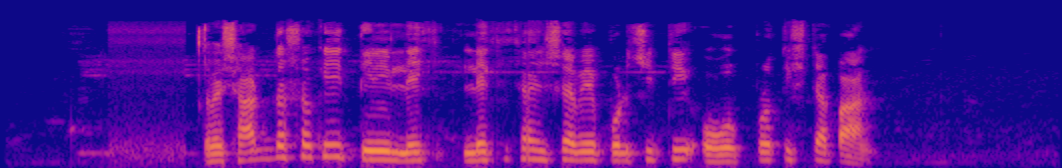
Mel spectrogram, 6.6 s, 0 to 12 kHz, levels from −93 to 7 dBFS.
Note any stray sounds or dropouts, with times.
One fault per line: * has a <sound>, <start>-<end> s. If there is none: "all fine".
all fine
